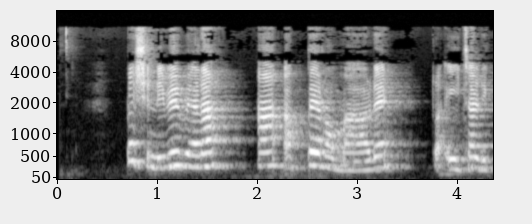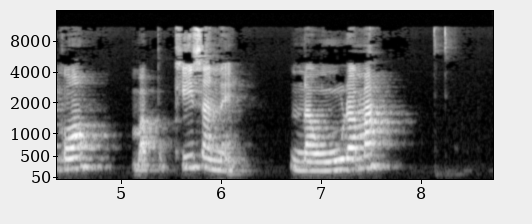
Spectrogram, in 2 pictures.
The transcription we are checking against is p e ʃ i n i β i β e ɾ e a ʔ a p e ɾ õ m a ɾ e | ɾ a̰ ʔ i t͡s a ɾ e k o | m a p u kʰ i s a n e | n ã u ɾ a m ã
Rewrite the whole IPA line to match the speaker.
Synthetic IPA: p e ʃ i n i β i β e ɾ a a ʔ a p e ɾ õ m a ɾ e | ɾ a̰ ʔ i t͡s a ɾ i k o | m a p u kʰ i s a n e | n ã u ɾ a m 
